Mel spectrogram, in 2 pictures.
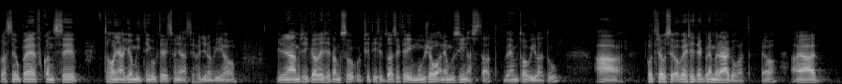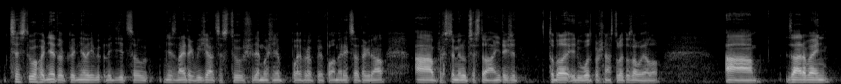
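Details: Adult man speaking Czech; normal speech.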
